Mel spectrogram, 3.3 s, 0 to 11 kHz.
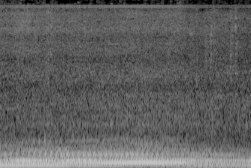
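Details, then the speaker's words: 3rd-gen Ram truck turning after power steering fix: steady low engine rumble with no rising whine from the pump; normal power steering, though the truck still creaks from worn ball joints and struts. "there's no wine the truck makes a bunch of creeks it needs ball joints it needs struts it needs things like that but as you can [Music] listen there is no power steering noises now"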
